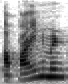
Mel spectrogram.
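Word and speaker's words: appointment: देखो अपॉइंटमेंट में बोलते हैं तो टी साइलेंट हो जाता है।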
